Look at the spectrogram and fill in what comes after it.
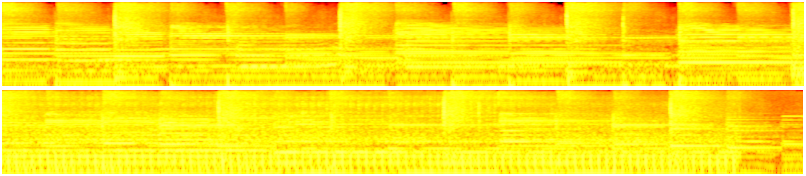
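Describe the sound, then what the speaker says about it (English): A lawn mower engine mowing a pasture drones steadily and loudly up close, its pitch wavering as it works, then revving harder and holding a rougher, fuller roar. "I'm continuing on with this madness of mowing the pasture behind the cow"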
